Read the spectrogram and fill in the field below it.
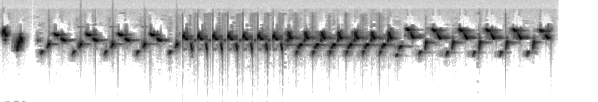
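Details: European goldfinch song for training birds: a fast continuous twittering of high, varied chirps, about three notes per second, running for over five seconds before stopping, with no other sounds.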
